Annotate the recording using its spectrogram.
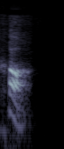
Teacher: Kha pastikan ada macam getaran ataupun macam panggil sakit-sakit tekak lah.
